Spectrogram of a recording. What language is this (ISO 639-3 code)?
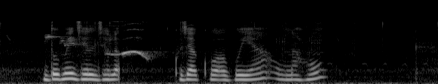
sat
